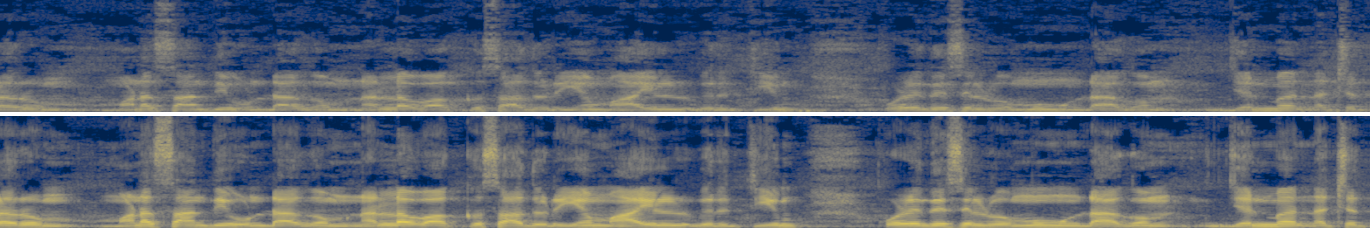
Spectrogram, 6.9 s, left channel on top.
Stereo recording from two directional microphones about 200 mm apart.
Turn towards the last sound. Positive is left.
turn(degrees=-55)  # may be behind; listen again after turning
